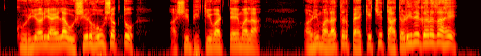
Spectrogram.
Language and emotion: Marathi, fearful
